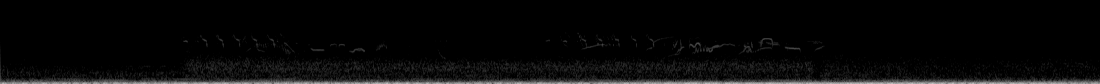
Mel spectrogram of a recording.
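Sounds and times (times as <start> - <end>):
low steady rumble: 0.0 - 11.0
songbird chirping: 1.8 - 8.2.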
